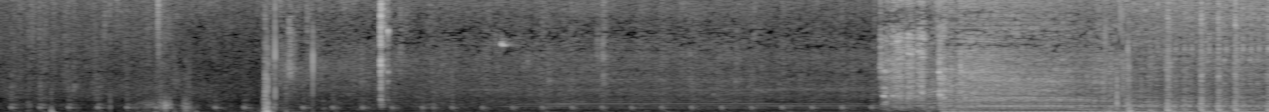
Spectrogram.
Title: Motor com Barulho Estranho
